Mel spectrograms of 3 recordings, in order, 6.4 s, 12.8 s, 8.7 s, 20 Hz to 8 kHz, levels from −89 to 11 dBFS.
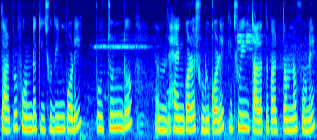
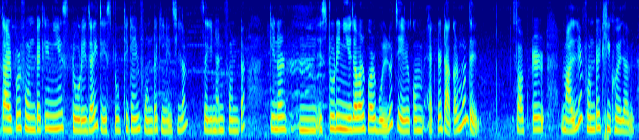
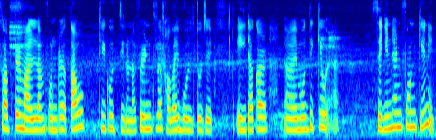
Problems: constant background noise, background conversations at intervals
